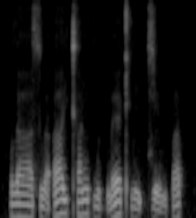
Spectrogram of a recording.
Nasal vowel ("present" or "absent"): absent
